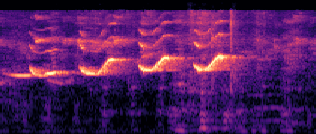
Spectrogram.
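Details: Javan myna, a kept bird in full song, giving a run of loud whistled phrases that slide upward, each rising note repeated about three times over two seconds.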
